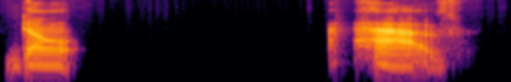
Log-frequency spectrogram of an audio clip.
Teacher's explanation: We just close it, and just a straight close of the glottis is interpreted as a stop T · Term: glottal stop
